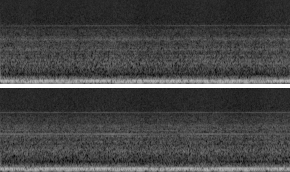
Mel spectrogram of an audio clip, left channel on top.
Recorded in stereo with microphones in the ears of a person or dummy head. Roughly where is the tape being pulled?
No tape being pulled in this recording.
